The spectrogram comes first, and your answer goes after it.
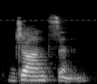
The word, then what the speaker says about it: Johnson: work that might help the second name Johnson juju going into the AH as in father even though it is spelled with an O H ja ja johnson Johnson the last syllable which is unaccented soon soon is basically an S straight into the N soon soon there is a little bit of a schwa thrown in there in the middle johnson Johnson number three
